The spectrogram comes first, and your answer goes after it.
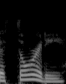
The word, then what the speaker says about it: authority: first word is Authority the word Authority has four syllables with the stress on the second syllable Authority is a noun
